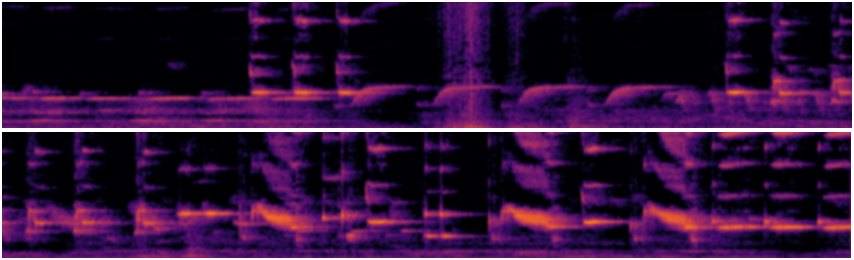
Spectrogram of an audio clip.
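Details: A canary practising its song in training: sustained trills, a run of swooping repeated notes, then dense chattering phrases and downward-sliding notes, with one brief sharp knock partway through.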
